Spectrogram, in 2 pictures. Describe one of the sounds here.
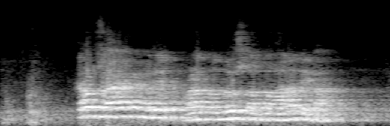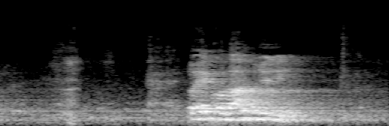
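An elderly man speaks calmly and slowly into a microphone, with pauses.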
